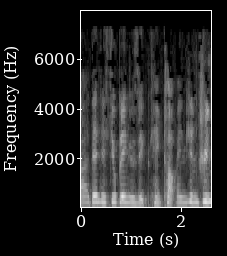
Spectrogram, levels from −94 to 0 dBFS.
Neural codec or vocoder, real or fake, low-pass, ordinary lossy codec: vocoder, 22.05 kHz, 80 mel bands, Vocos; fake; 7.2 kHz; MP3, 32 kbps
